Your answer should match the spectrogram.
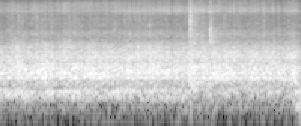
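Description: Lottery draw machine running, its numbered balls clattering steadily in the mixing chamber, with two light clicks about two and a half seconds in.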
